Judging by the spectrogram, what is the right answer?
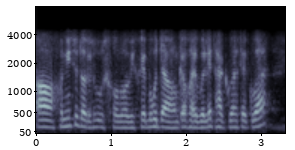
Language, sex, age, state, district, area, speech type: Assamese, male, 18-30, Assam, Majuli, urban, conversation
